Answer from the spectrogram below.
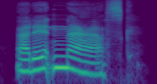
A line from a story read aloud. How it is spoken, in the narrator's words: Bobby informed Castiel dryly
